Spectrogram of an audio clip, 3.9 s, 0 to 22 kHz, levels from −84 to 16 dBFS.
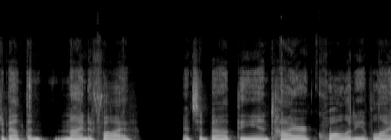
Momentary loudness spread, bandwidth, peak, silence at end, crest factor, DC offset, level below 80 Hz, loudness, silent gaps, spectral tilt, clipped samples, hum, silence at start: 7 LU; 11.5 kHz; -4 dBFS; 0 s; 16 dB; under 0.1%; -62 dBFS; -22 LUFS; none; -7 dB/octave; under 0.1%; none; 0 s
